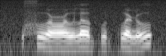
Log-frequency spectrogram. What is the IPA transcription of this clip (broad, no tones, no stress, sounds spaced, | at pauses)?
x u ʕ u l ɤ kʷ ɛ kʷ œ ɳ u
